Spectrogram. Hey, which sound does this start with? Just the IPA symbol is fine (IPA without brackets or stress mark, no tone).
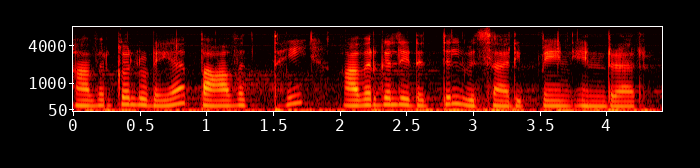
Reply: ɐ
